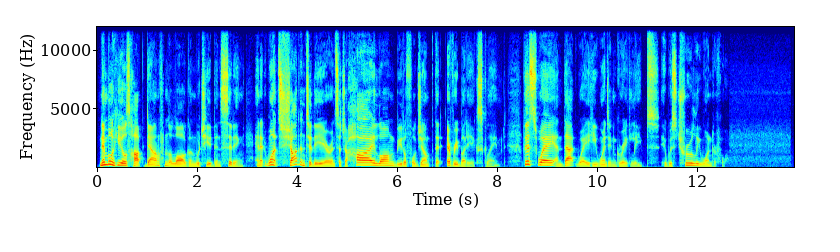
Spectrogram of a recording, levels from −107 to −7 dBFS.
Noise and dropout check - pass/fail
pass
